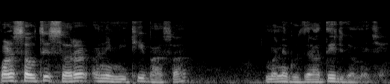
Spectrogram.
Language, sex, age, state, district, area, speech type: Gujarati, male, 45-60, Gujarat, Ahmedabad, urban, spontaneous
